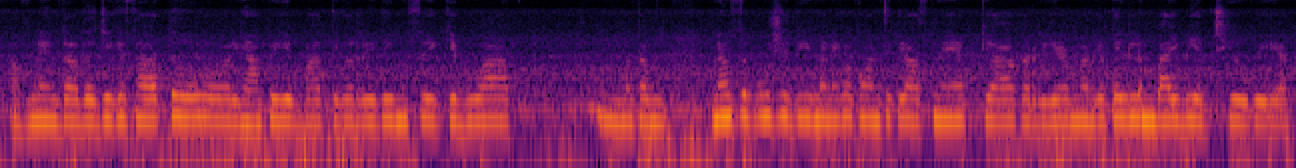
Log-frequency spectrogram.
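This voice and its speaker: A woman vlogger with a hoarse, sore throat, chattily narrating her home footage and often correcting herself as she rambles. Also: fairly high pitch, noisy background.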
